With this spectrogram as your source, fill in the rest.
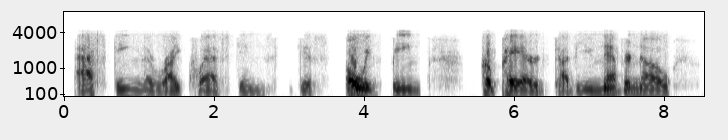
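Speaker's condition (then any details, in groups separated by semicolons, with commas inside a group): Speech impediment; uncoordinated movement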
